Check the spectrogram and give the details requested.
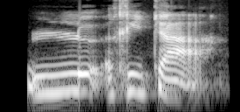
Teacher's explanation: Don't pronounce the D at the end.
